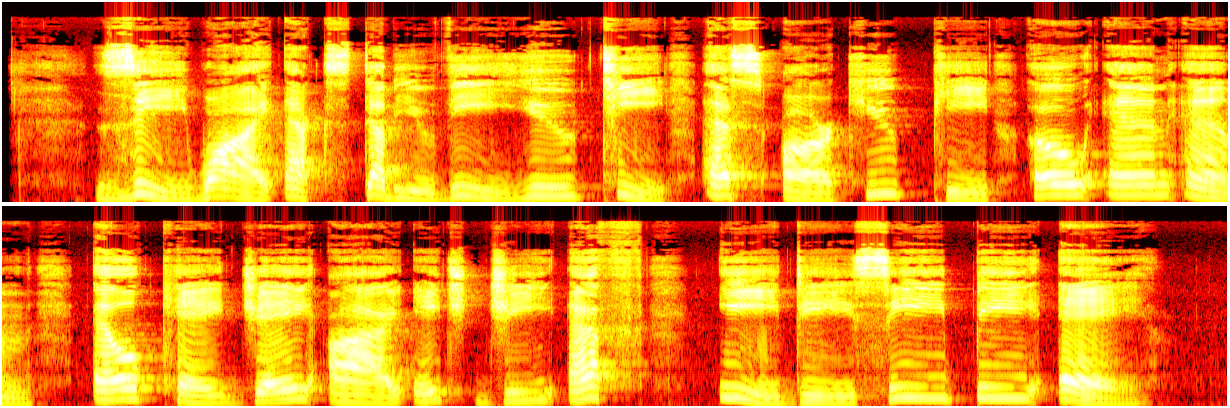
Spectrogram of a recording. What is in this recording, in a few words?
Alphabet Backwards Slow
